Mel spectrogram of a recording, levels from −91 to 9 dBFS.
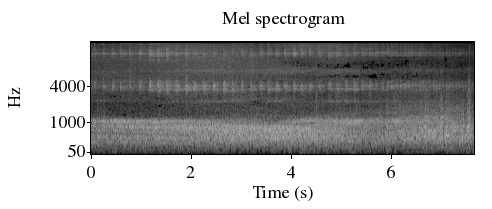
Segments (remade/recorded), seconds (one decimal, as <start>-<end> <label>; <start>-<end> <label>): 0.0-5.5 recorded; 5.5-7.7 remade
